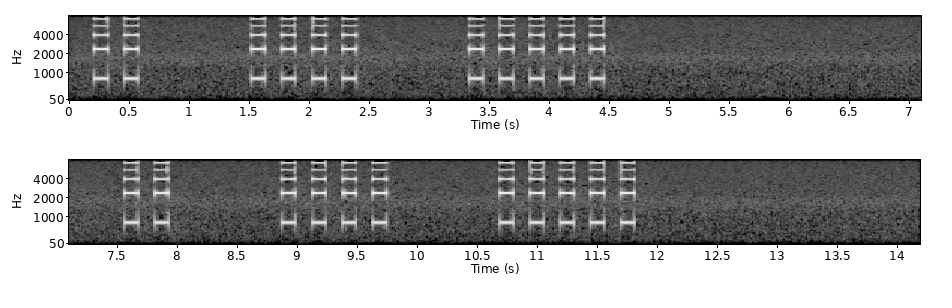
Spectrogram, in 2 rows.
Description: Beep code, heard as beeps from a small speaker, played twice, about 790 Hz. 2-4-5.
